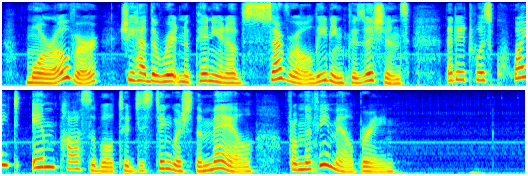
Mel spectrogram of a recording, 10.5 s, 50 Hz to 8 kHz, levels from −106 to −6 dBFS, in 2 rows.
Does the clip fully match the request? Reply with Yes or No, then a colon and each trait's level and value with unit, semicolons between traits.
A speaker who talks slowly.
Yes: slow, 130 wpm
